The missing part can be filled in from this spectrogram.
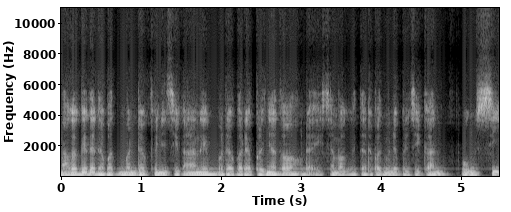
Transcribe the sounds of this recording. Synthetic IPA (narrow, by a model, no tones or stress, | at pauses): makak̬it̪adapat̪̚məndefinisikananiadabaɾabəɾiɲat̪̬ɔda̰ʔisamakakit̪adapat̪̚məndefinisikanfuŋsi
